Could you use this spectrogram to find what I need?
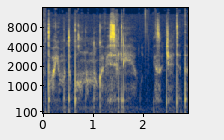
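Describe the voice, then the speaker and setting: A woman whispering at a very fast pace over noticeable background noise. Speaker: ASMR creator. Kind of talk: ASMR talk to camera. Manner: whispered.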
